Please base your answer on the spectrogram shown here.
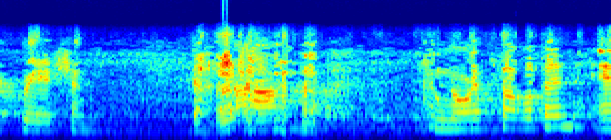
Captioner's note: laughing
